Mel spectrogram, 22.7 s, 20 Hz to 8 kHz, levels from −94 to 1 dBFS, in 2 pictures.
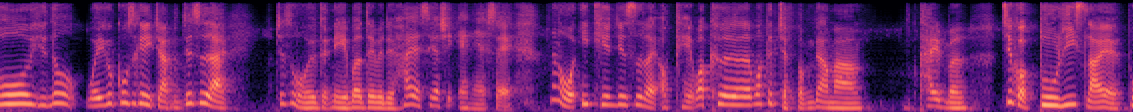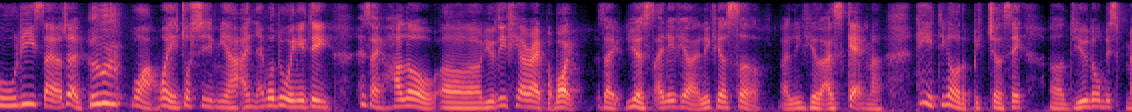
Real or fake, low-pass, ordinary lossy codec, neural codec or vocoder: fake; 7.2 kHz; none; codec, 16 kHz, 1 kbps, X-Codec, HuBERT features, trained on LibriSpeech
